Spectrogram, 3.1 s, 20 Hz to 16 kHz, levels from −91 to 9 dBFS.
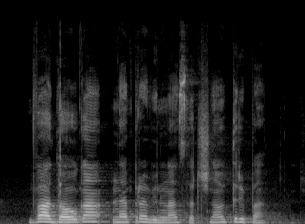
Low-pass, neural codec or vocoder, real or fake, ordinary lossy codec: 14.4 kHz; none; real; none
